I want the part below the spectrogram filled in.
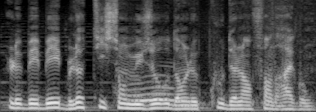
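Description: A man reading a storybook aloud in steady, dramatic audiobook narration. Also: medium pitch, moderate pace, over music.

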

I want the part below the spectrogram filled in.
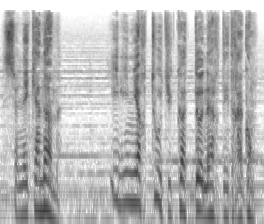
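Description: A man's voice: a little high, moderate pace, over music, voice pushed up, natural voice. Man voicing a fierce, proud dragon boy. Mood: stern. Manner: fierce, stern.

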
